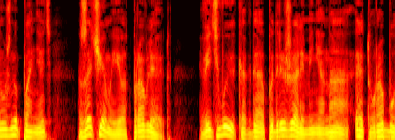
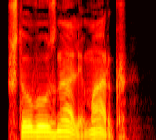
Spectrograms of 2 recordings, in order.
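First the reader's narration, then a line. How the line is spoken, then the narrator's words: Even-toned question. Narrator (Russian): ровным тоном спросил Китин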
